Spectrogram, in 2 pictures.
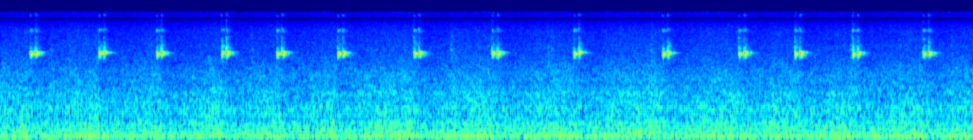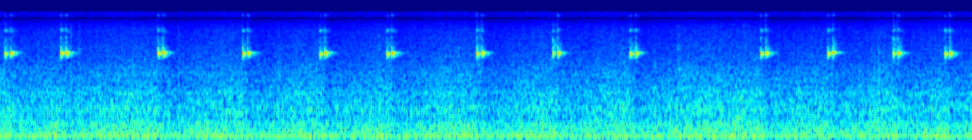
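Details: Male cricket chirping out of sight by moving its wings quickly; clear high chirps in a steady series, about two per second with brief gaps, against a faint low hum.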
